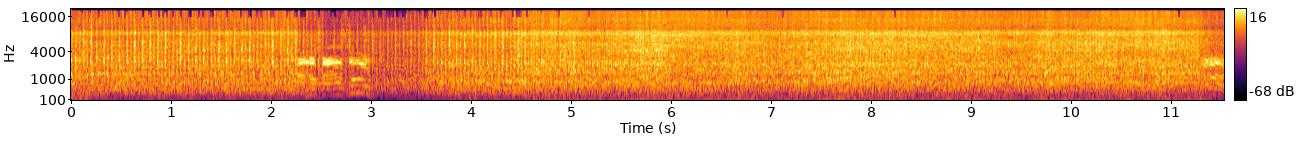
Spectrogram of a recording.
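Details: Knock from low down at idle, roughly three to four per second, over rough diesel clatter on a Hyundai H-1 Starex I 2.5 TD: the crankshaft pulley bolt had worked loose and the key and pulley seat were damaged.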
